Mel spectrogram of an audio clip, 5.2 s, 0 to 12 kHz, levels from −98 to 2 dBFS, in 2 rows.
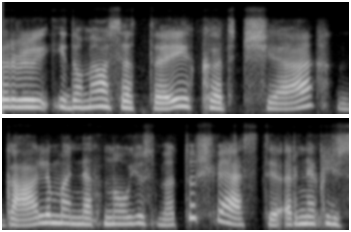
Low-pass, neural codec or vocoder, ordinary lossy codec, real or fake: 7.2 kHz; codec, 16 kHz, 2 kbps, FunCodec, trained on Chinese and English, 25 frames a second; Opus, 24 kbps; fake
